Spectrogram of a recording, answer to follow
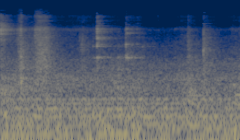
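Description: Faint light taps and clicks as sliced carrots are tipped off a plate into a pot of curry, over a low steady hum.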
